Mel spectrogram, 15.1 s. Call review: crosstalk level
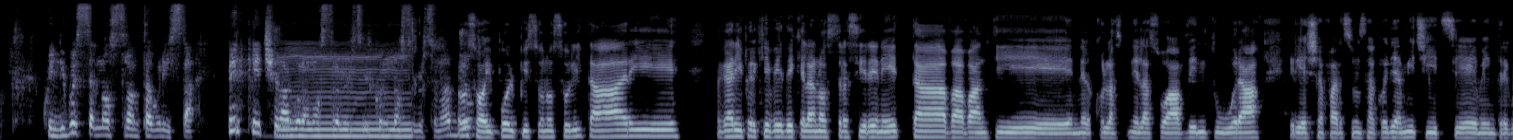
present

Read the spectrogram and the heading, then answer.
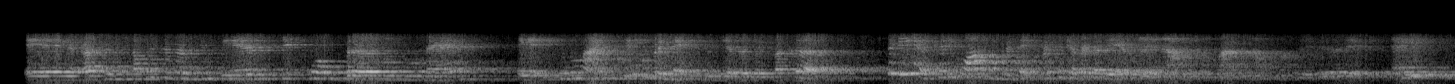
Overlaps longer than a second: none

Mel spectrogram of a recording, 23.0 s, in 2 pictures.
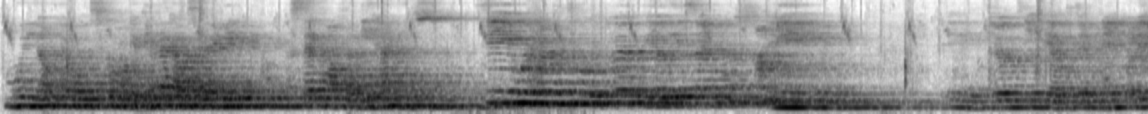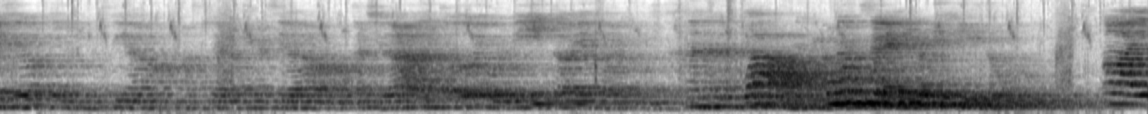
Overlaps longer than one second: present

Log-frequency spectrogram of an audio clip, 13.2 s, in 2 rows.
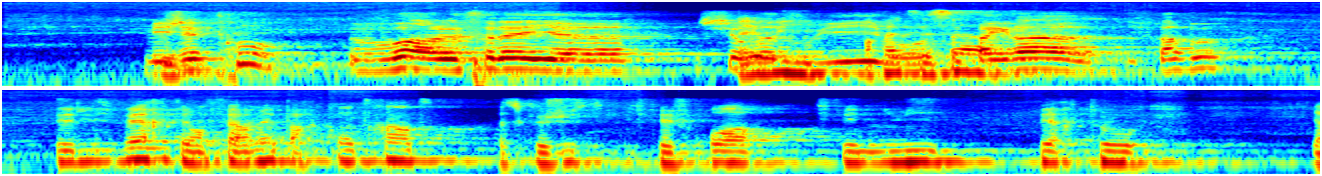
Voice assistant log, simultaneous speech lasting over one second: present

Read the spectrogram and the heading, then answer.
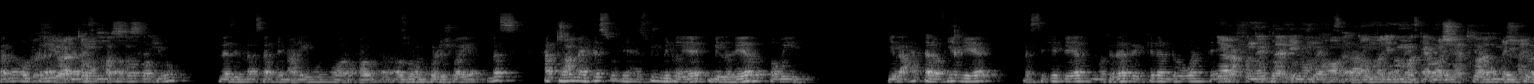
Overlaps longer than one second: present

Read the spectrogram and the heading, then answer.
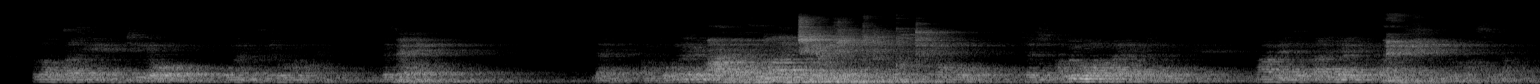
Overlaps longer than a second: present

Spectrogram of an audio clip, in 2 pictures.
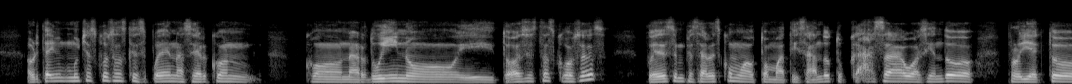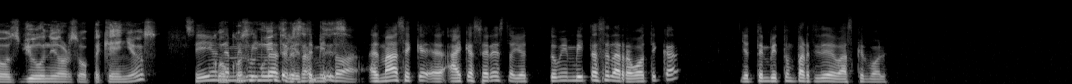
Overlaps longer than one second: present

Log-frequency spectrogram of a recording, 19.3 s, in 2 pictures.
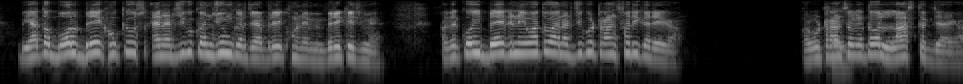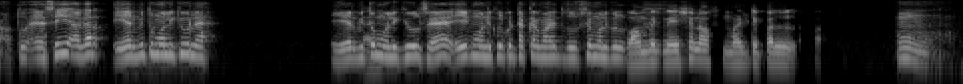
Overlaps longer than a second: none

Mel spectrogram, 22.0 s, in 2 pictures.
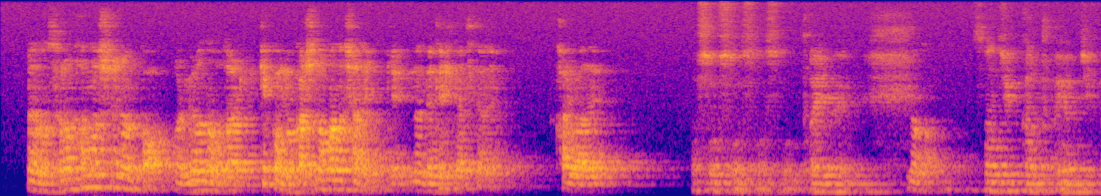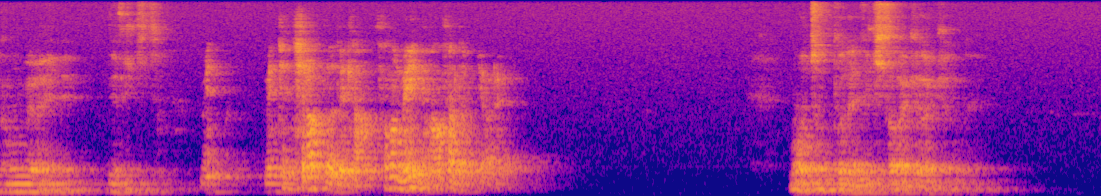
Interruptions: none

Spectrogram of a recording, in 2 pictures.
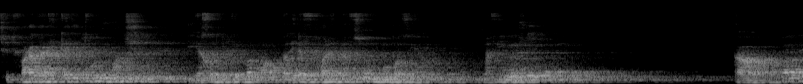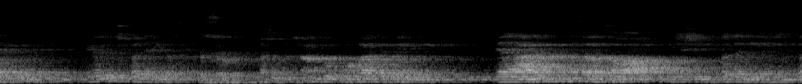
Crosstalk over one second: none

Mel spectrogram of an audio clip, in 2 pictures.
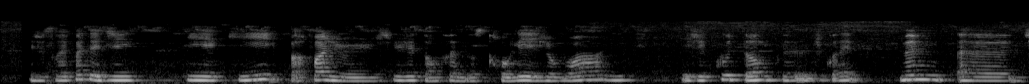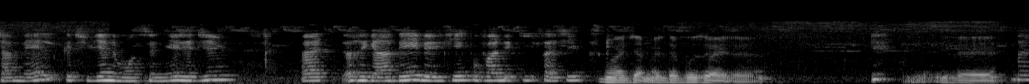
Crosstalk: none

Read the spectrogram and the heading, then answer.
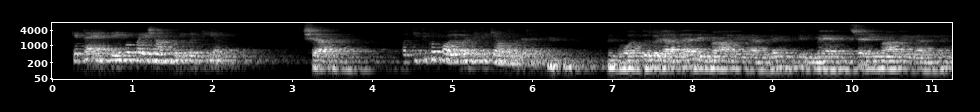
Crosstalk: none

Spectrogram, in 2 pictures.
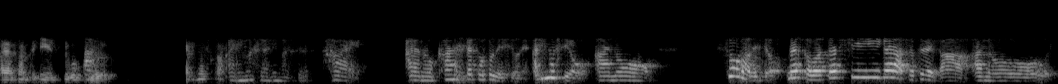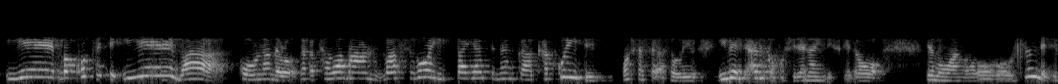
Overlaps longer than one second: none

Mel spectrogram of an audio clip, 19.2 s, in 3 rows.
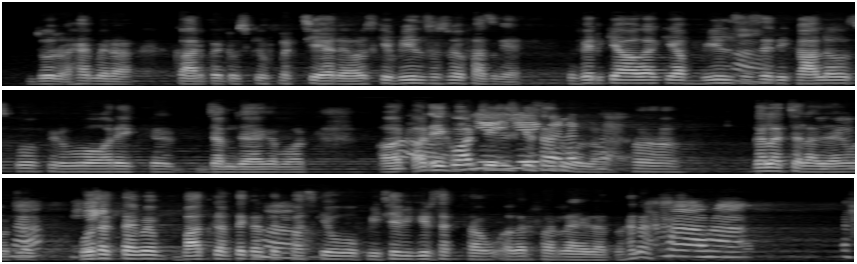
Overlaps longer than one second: present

